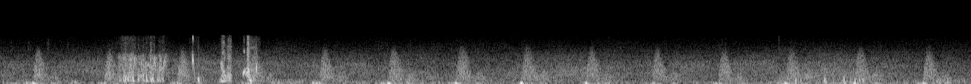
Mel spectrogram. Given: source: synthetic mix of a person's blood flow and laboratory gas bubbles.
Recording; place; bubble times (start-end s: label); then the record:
Doppler ultrasound of blood flow; subclavian vein
1.17-1.70 s: bubbles
1.89-2.00 s: bubbles
2.18-2.33 s: bubbles
2.40-2.60 s: bubbles
From the record:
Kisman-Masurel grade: 213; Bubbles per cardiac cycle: several, 3 to 8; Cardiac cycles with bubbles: 1 to 10%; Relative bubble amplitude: loud (0.450 to 0.775); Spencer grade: 1 (occasional bubble signal discernible with the cardiac motion signal, with majority of cardiac periods free of bubbles); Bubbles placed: anywhere in the cardiac cycle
